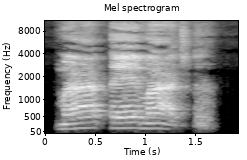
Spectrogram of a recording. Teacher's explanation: Proparoxítono, a palavra com a antepenúltima sílaba tônica.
